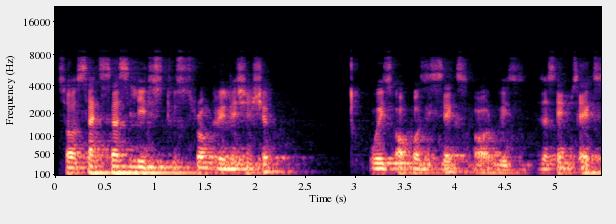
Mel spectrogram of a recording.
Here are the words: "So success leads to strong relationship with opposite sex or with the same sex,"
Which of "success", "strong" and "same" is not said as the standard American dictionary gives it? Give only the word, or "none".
none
